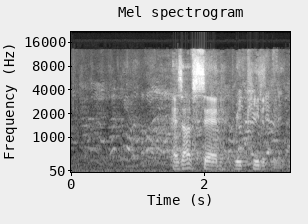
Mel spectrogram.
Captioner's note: people clamoring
